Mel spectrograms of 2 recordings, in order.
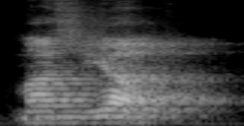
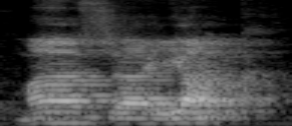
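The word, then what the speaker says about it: משיח: So the sacrifice, and then lamb, and then Mashiach, to say Christ. Masha, Yah, and Cha connected. Mashiach, right?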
